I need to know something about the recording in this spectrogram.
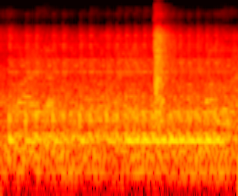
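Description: A single sharp crack of a strike about one and a half seconds in, over a steady low hum and room noise.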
